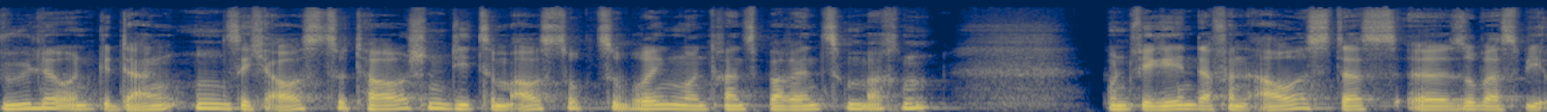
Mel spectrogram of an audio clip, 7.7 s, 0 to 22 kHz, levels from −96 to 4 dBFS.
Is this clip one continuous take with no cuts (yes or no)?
yes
